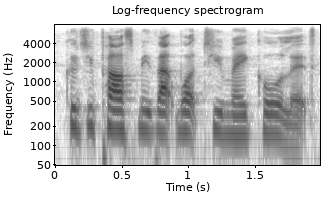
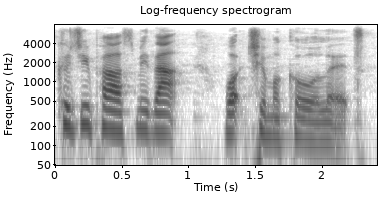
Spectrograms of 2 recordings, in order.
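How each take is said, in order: First: The final words are said separately and in full. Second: The final words are blended into one quick word. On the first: The speaker calls it wrong. "But we'd never say that" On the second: The speaker calls it right.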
